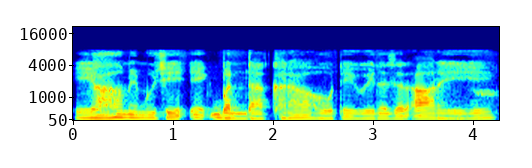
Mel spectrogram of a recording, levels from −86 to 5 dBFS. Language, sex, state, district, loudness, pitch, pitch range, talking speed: Hindi, male, Arunachal Pradesh, Longding, -22 LUFS, 110 Hz, 105-120 Hz, 170 wpm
